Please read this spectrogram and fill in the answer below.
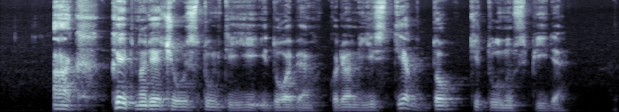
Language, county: Lithuanian, Utena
